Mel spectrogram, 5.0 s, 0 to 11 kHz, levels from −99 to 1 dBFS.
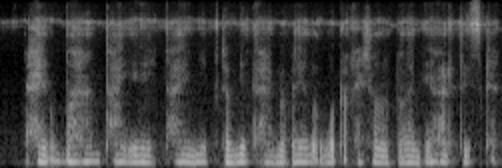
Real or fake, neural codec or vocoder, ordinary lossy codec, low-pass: fake; autoencoder, 22.05 kHz, a latent of 192 numbers a frame, VITS, trained on one speaker; none; none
